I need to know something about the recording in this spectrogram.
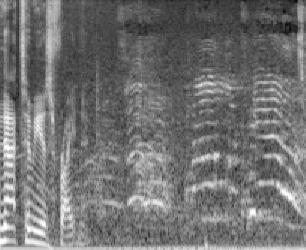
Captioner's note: crowd chants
